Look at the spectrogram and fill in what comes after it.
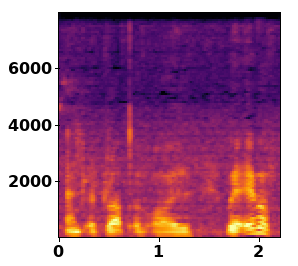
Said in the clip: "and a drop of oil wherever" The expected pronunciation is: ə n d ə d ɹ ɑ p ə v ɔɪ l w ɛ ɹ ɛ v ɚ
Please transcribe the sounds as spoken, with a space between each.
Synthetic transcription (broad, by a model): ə n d ə d ɹ ɑ p ə v ɔɪ l w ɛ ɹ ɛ v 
